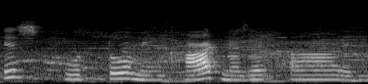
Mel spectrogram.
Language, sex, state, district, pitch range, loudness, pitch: Hindi, female, Madhya Pradesh, Umaria, 210-265 Hz, -20 LUFS, 220 Hz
